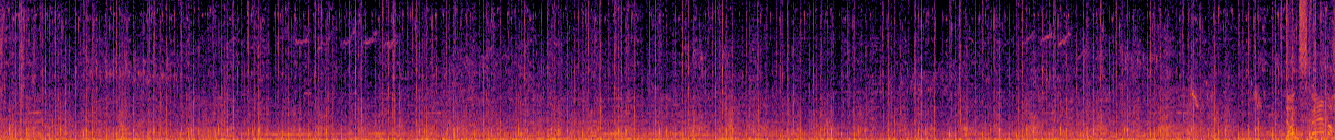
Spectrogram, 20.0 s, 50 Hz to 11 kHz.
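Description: A horse gallops in a race in The Witcher 3: a continuous, rapid drumming of hoofbeats, steady and close, running unbroken over a bed of game ambience.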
